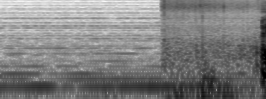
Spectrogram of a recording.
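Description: Quiet background music of long held tones, fading, cut off just past halfway by outdoor field sound, a steady hiss. A man's voice starts right at the end.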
